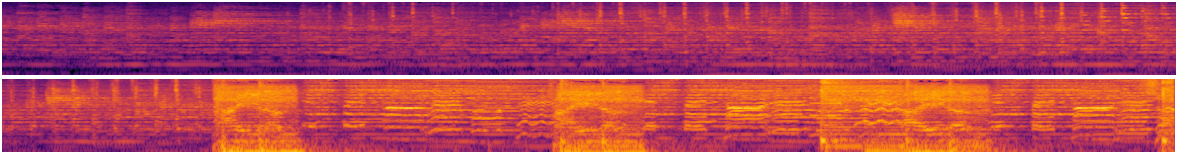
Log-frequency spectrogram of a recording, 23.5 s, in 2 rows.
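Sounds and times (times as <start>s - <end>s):
metal opera music: 13.8s - 23.4s.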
